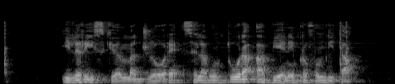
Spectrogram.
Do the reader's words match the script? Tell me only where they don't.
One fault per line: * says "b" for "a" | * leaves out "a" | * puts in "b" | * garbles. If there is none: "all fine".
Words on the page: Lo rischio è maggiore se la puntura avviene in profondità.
* says "Il" for "Lo"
